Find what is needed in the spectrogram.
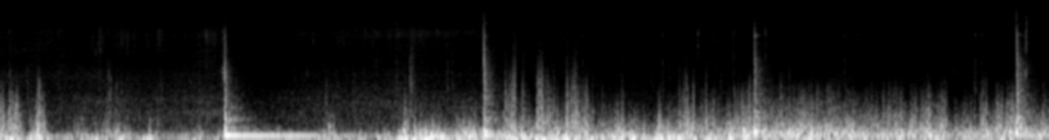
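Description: A hand-carried drum beaten with a stick in a slow, steady beat: three strokes about two and a half seconds apart, each with a short low boom. It sets the pace of a silent marching procession.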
